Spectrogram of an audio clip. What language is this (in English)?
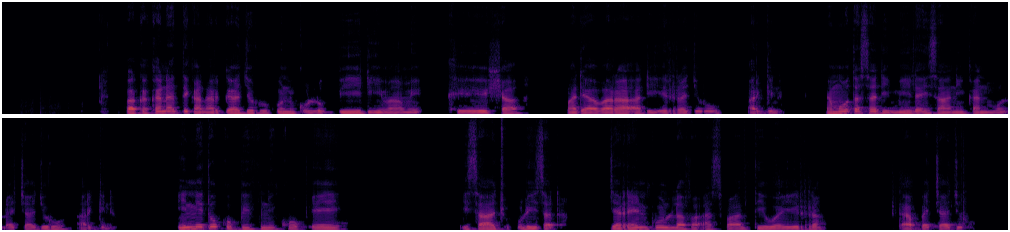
Oromo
